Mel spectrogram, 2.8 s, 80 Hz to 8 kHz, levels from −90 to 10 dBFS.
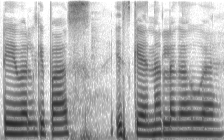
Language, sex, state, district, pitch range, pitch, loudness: Hindi, female, Madhya Pradesh, Umaria, 210-215 Hz, 210 Hz, -12 LUFS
